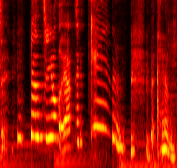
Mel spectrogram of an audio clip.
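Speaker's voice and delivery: cracking voice, very high, very slow, drawn out. Talking about ai characters, the speaker's voice cracks mid-sentence: weird voice crack. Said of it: "That was a weird voice crack".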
